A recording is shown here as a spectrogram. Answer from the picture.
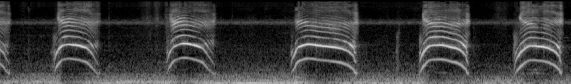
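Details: Domestic cat meowing in repeated drawn-out arched calls, five in under six seconds, each rising then falling with rich harmonics, over a steady faint high tone and low background rumble.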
